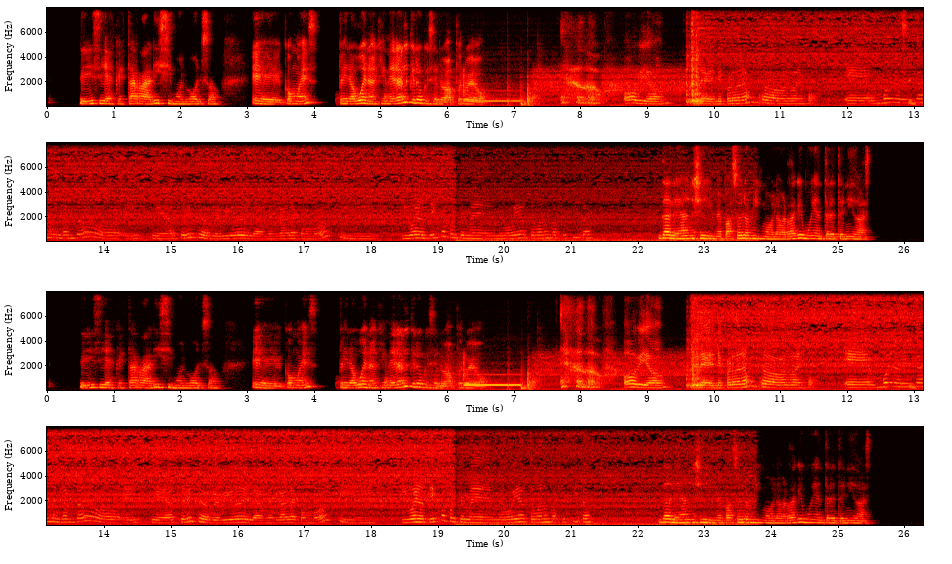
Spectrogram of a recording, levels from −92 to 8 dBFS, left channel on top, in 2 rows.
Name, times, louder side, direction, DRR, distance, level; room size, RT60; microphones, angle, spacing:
voice 1, 0.5-4.0 4.4-6.6 12.9-13.0 22.3-25.5, left 3 dB, 75° left, 0.5 m, -32 dB
sound 1, 4.3-4.5 5.0-5.3 5.8-6.0 6.5-6.7 7.3-7.5 8.2-8.4 9.0-9.2 9.8-10.0 10.7-10.9 11.4-11.7 12.3-12.5 13.2-13.4, equal, 15° left, 0.5 m, -49 dB
sound 2, 5.6-10.3, right 3 dB, 40° left, 0.9 m, -34 dB
voice 2, 7.7-9.3 9.6-11.5 11.9-18.1 18.4-21.3, right 4 dB, 45° right, 0.5 m, -37 dB
sound 3, 9.6-23.8, right 4 dB, 75° right, 0.7 m, -43 dB
2.3 x 2.1 x 3.1 m
head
